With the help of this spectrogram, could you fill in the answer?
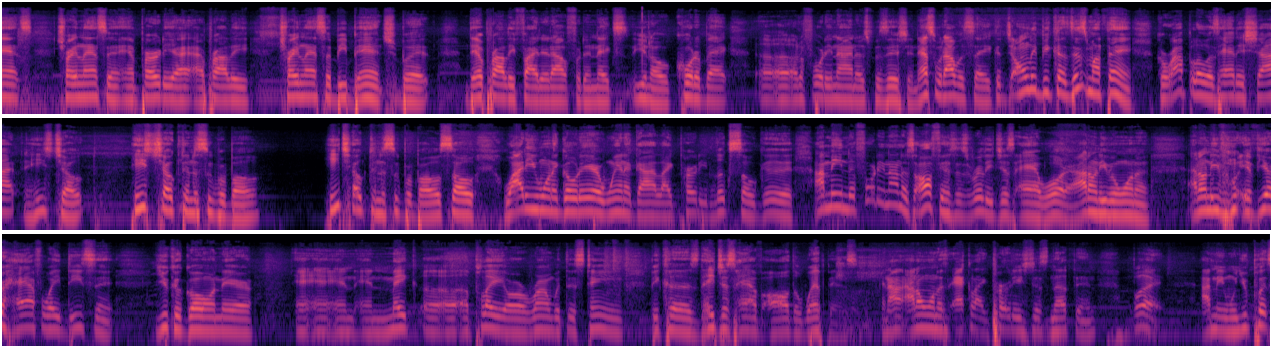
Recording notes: ON LOCATION AT BROOMELLI BOYS PIZZERIA!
